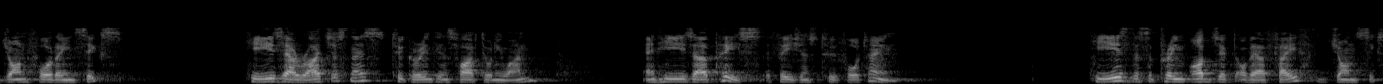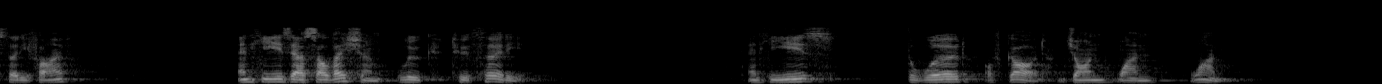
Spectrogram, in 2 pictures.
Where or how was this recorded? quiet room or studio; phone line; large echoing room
large echoing room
